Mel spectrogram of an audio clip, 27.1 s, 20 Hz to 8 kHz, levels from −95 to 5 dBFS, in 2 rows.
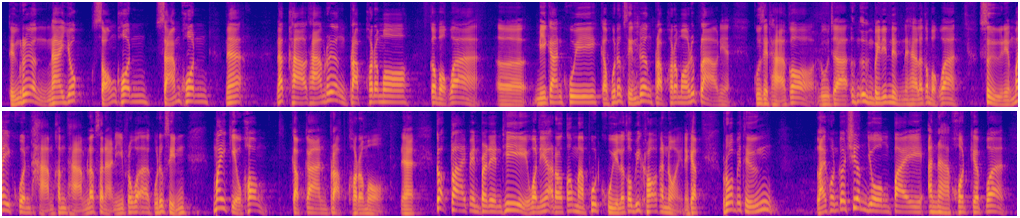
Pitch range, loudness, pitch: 130-180 Hz, -21 LUFS, 155 Hz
